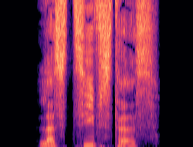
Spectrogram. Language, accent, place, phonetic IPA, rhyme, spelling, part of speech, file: German, Germany, Berlin, [lasˈt͡siːfstəs], -iːfstəs, laszivstes, adjective, De-laszivstes.ogg
- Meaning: strong/mixed nominative/accusative neuter singular superlative degree of lasziv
